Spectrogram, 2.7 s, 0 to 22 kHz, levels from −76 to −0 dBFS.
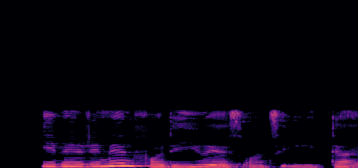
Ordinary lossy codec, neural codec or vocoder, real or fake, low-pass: none; none; real; none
